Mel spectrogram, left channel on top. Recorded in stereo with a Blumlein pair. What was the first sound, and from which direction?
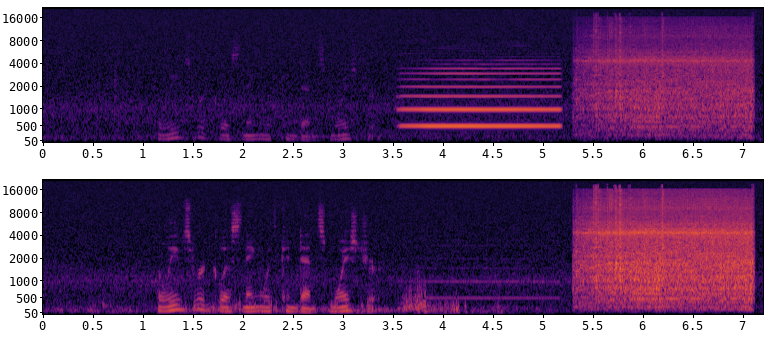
A man speaking, 35° right.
